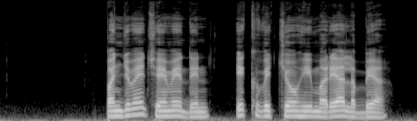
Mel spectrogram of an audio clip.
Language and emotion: Punjabi, neutral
